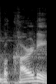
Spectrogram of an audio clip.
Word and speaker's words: Bachardy: I just wanted to say, Don Bacardi is a great artist in his own right. He's a portraitist, and you can, if his name is spelled Bachardy, and you should look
